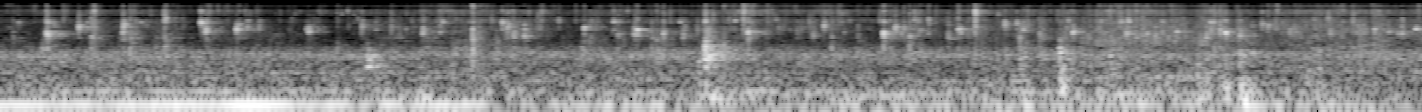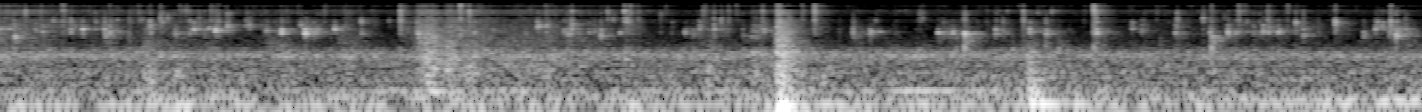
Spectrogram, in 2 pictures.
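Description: Nuggets frying in a non-stick pan: a steady sizzle of hot oil with scattered crackles and pops, one louder pop toward the end.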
